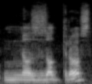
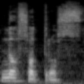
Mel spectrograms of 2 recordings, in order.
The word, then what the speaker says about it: nosotros: Most English speakers find themselves accidentally saying nosotros with a Z. Not nosotros, but nosotros. It's an S.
